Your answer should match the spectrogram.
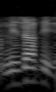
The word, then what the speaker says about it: Mizrahi: and I probably will mispronounce this, but is it Mizrahi Jews? – Yeah, Mizrahi Jews.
